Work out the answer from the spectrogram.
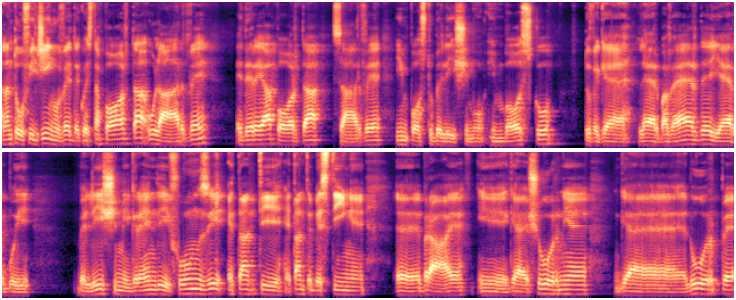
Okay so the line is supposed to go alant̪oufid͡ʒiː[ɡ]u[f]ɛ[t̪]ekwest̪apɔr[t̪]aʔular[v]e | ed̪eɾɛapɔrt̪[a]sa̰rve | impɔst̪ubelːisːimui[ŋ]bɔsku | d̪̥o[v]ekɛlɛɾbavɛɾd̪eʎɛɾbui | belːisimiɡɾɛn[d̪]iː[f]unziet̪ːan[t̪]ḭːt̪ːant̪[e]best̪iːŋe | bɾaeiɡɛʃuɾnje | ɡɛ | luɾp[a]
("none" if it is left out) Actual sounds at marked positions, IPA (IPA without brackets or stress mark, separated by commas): ŋ, v, d̪, t̪, v, a, m, v, d̪, f, t̪, e, e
